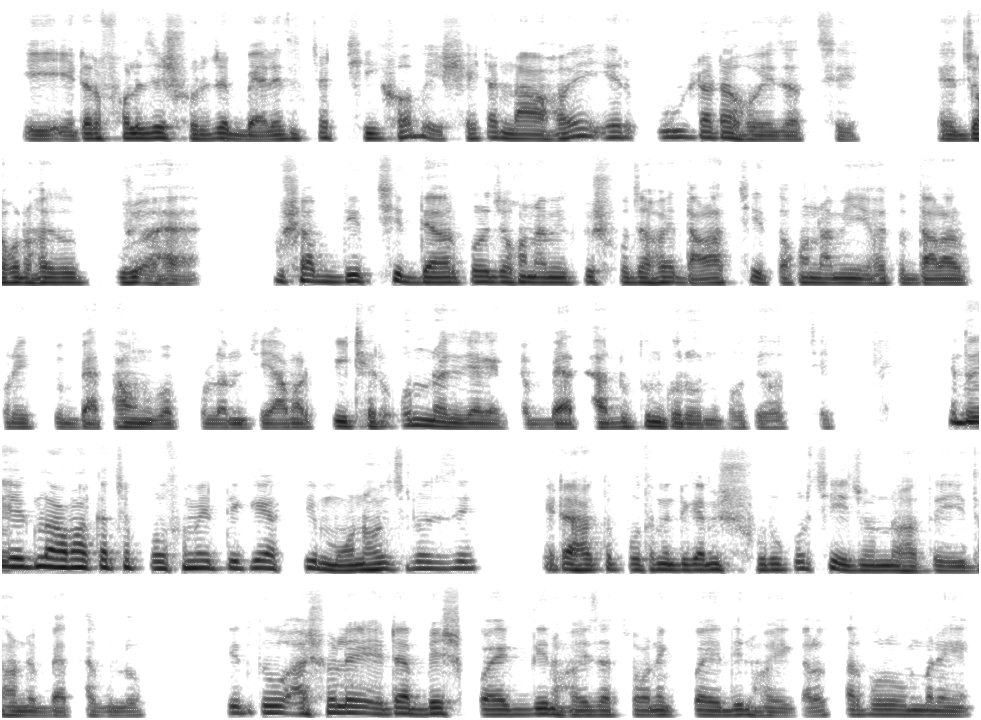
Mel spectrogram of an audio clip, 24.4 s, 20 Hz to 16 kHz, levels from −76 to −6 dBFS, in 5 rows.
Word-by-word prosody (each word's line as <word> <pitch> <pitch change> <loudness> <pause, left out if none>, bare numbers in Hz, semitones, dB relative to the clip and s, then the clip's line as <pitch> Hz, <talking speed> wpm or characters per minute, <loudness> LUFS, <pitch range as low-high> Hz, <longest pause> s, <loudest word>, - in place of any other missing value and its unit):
এ - - -1 0.2
এটার 125 +5 +2
ফলে 130 -1 +4
যে - - +6
শরীরের 115 +2 +1
balance 110 +4 -1
টা 140 - -2
ঠিক 125 -1 -1
হবে 170 +4 -2
সেটা 125 +4 -5
না 115 - +1
হয়ে 130 +9 +1
এর 150 - -1 0.2
উল্টাটা 150 -2 0
হয়ে 100 -1 -1
যাচ্ছে। 95 0 -8 0.5
অ্যা 110 - -2
যখন 125 +1 +5
হয়তো 125 -1 +4 0.2
পু - - -9 0.2
হ্যাঁ, 95 -2 -4 0.4
pushup 155 0 0
দিচ্ছি, 160 -1 +1
দেওয়ার 125 -1 +4
পরে 140 -1 +2
যখন 135 0 +2
আমি 125 - +3
একটু 135 +3 -4
সোজা 125 -1 0
হয়ে 130 0 +2
দাঁড়াচ্ছি 115 +5 -2
তখন 120 +2 -1
আমি 115 +1 +2
হয়তো 110 0 -4
দাঁড়ানোর 105 0 +1
পরে 110 -1 -5
একটু 105 - -13
ব্যথা 105 +2 -4
অনুভব 100 -1 -1
করলাম 100 -1 -5
যে - - -9
আমার 100 0 -2
পিঠের 125 -2 +1
অন্য 155 -1 +3
এক - - +2
জায়গায় 100 -2 -1
একটা 90 - -15
ব্যথা 100 +2 -1
নতুন 120 +3 +1
করে 105 -2 0
অনুভূতি 95 0 -9
হচ্ছে। 95 - -19 0.6
কিন্তু 235 0 +4
এগুলো 220 +1 +6
আমার 205 -1 +7
কাছে 205 0 +2
১ম 175 +1 +2
এর 180 - -1
দিকে 185 +1 +1
আরকি 190 - -7 0.2
মনে 130 +3 +5
হয়েছিল 155 +2 0 0.2
যে 180 - 0 0.4
এটা 150 - +2
হয়তো 140 +2 0
১ম 140 0 -2
এর - - +4
দিকে 140 0 +3
আমি 145 - +3
শুরু 140 0 0
করছি 170 +2 -4
এজন্য 125 0 +2
হয়তো 115 +1 -3
এই 115 - 0
ধরনের 105 -2 -1
ব্যথাগুলো। 100 +1 -7 0.5
কিন্তু 165 +2 -2 0.2
আসলে 170 +5 +2
এটা 150 +3 +2
বেশ 150 -1 +3
কয়েকদিন 125 +2 +1
হয়ে 110 +1 -1
যাচ্ছে, 110 +1 -5
অনেক 115 -1 0
কয়েকদিন 115 0 +1
হয়ে 95 -2 -5
গেল 95 - -8
তারপরও 125 0 -3
মানে 110 -1 -1
125 Hz, 220 wpm, -23 LUFS, 105-145 Hz, 0.6 s, আমার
